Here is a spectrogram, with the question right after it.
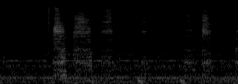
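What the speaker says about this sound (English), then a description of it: "I'm going to write" A pen scratches across a placemat in short, rhythmic strokes, quiet and close, with a slightly louder tap at the end.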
